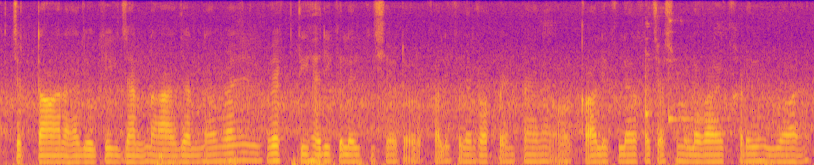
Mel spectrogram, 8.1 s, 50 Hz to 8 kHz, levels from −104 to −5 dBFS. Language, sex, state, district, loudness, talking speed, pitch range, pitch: Hindi, male, Uttar Pradesh, Muzaffarnagar, -22 LUFS, 215 wpm, 115-125 Hz, 120 Hz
